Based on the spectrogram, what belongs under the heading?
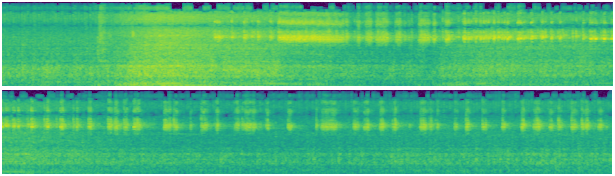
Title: Leaking Water Pump whistling sound - Toyota Highlander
